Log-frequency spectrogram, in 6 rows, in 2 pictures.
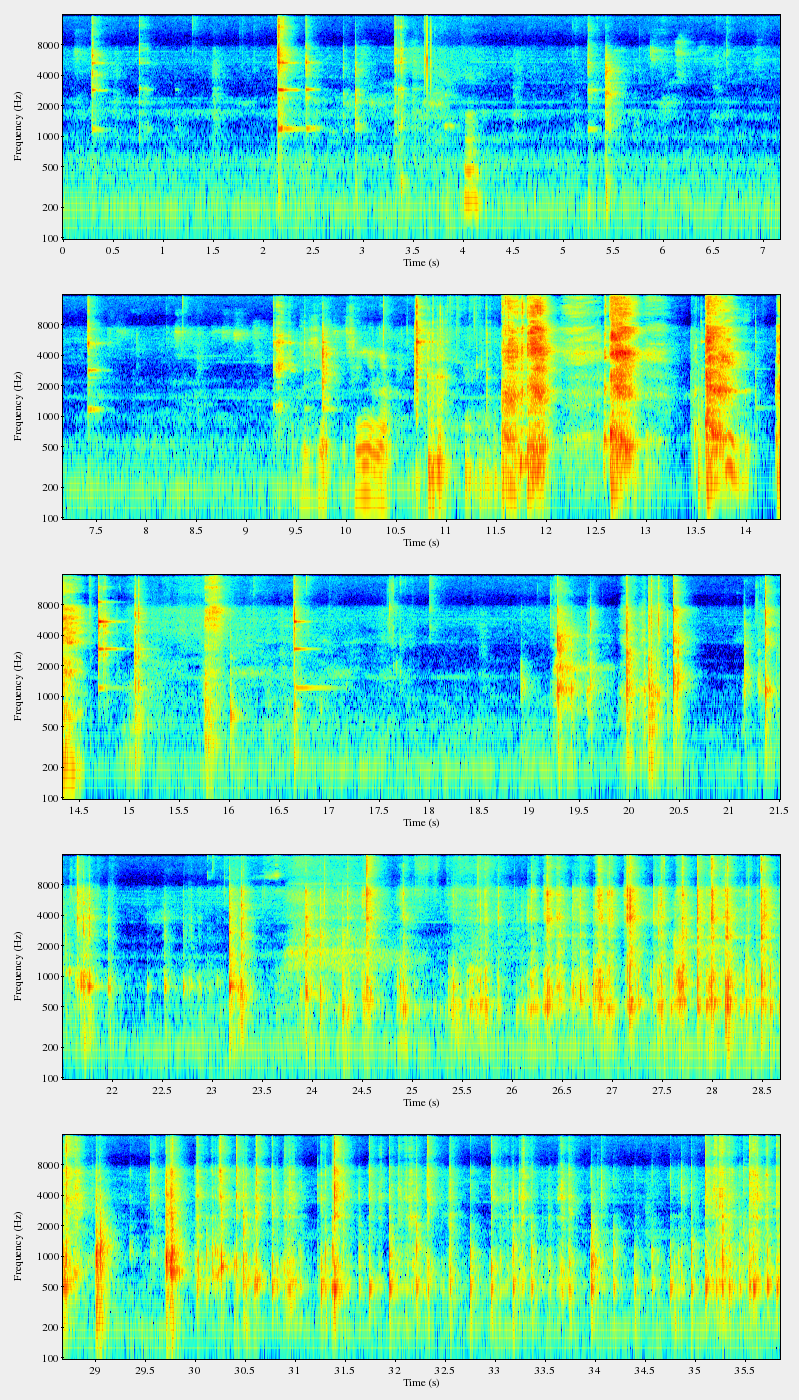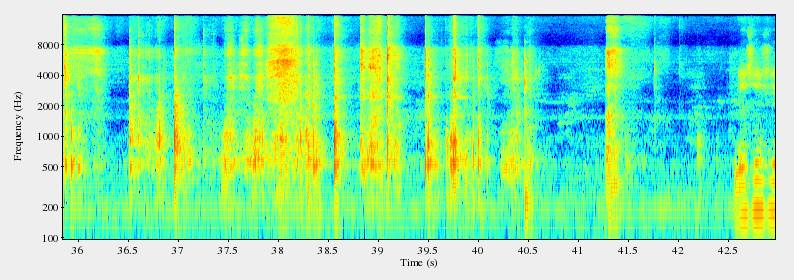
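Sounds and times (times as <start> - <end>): spoon and dishes clinking: 0.3 - 1.3, 2.2 - 3.7, 5.2 - 5.7, 7.4 - 7.8, 9.2 - 11.2, 14.6 - 15.2, 16.6 - 17.1.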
